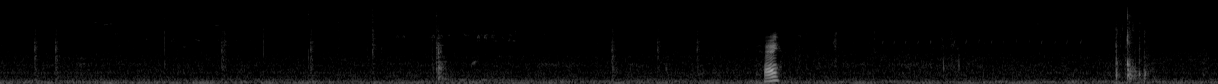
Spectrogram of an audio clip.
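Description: Faint scraping and soft clicks of bare hands digging and pressing potting soil in a metal raised bed, over quiet outdoor background. A faint fast ticking run comes a little after the middle, and there are two sharp clicks near the end.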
